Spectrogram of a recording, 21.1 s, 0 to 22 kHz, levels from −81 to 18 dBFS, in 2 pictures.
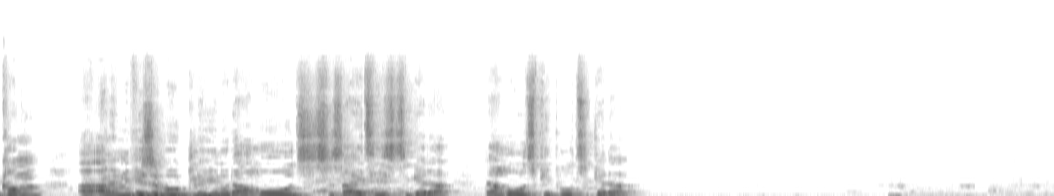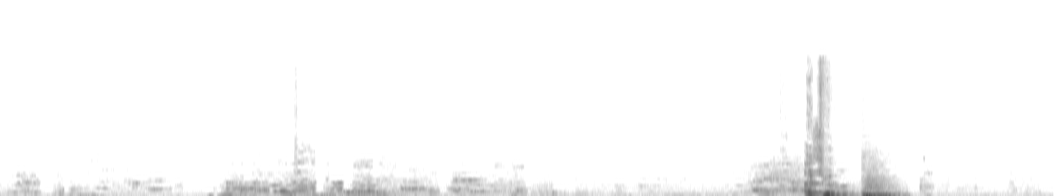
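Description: A speech recording in which, from 6.30 to 8.88 s, just after "that holds people together", the voice abruptly turns roomy and hollow, thinner in the bass, about 5 dB quieter, with room noise rising to roughly 25 dB below the speech, then snaps back. The likely cause is a switch to a distant microphone, picking up the room and losing close-miking proximity.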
